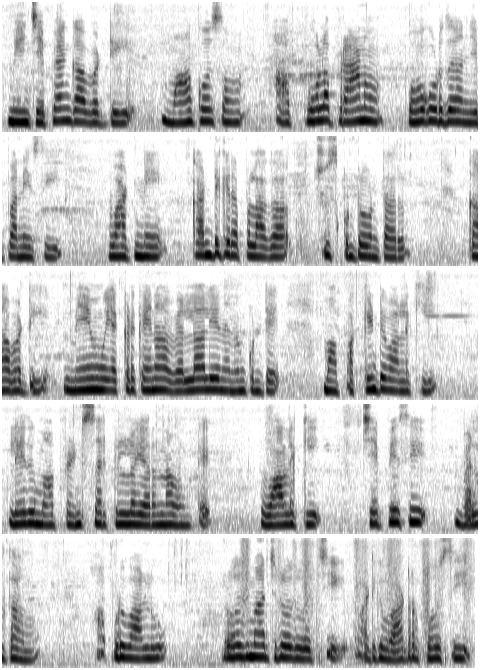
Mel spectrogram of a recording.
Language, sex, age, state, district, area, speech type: Telugu, female, 30-45, Andhra Pradesh, Nellore, rural, spontaneous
